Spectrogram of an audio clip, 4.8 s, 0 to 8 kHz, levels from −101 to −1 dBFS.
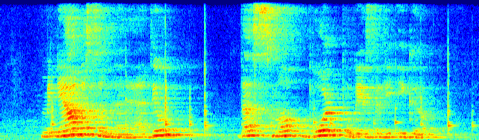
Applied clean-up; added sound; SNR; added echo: none; Wind chime; 18 dB; reverberation time 0.9 s.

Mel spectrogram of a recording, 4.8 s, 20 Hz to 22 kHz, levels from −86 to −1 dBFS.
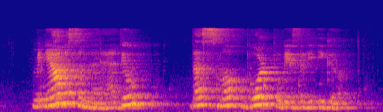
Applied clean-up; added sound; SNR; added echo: neural separator model SepFormer DNS4.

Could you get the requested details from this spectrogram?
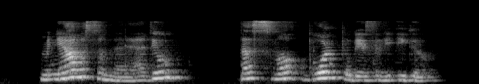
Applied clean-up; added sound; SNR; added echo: neural mask model DeepFilterNet 3.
